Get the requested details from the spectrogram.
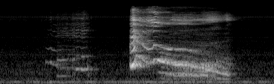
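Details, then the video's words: Caged French Bulldog in a tantrum lets out a faint whimper followed by a loud, sudden cry that slides downward over about a second; low steady hum underneath. "FRENCH BULLDOG THROWS TANTRUM IN HIS CAGE!!"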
